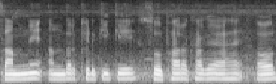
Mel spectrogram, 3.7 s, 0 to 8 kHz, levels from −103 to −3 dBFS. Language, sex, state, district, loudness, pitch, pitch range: Hindi, male, Madhya Pradesh, Katni, -16 LUFS, 130 Hz, 125-135 Hz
